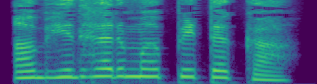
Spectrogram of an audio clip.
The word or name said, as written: ಅಭಿಧರ್ಮಪಿಟಕ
